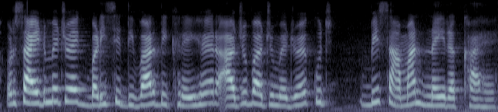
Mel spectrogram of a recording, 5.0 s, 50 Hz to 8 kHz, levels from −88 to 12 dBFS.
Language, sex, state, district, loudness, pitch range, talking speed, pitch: Hindi, female, Goa, North and South Goa, -20 LUFS, 230-295 Hz, 240 wpm, 265 Hz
